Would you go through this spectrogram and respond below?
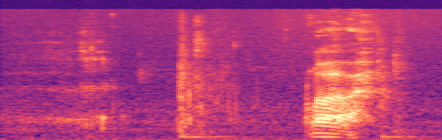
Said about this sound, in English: I'm going to have to sip some coffee about it. Get a sniffle in there.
